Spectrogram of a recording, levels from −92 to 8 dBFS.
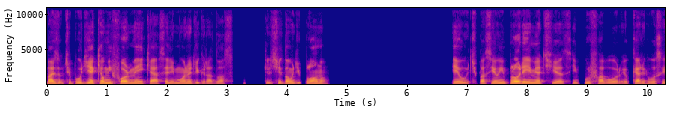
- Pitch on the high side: No, low, 120 Hz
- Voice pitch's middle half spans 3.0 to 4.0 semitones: Yes, average, 3.6 semitones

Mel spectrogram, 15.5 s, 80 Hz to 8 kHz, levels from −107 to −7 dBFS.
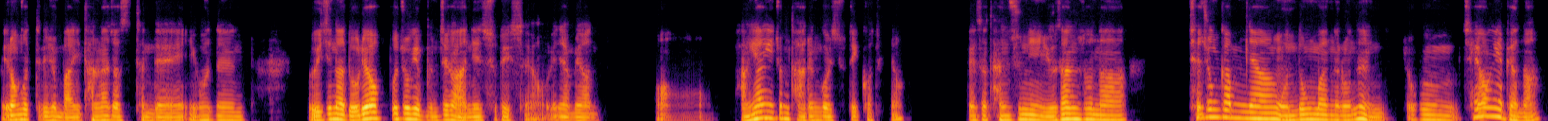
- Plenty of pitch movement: No, average, 4.6 semitones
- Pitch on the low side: Yes, low, 110 Hz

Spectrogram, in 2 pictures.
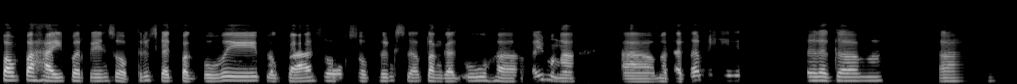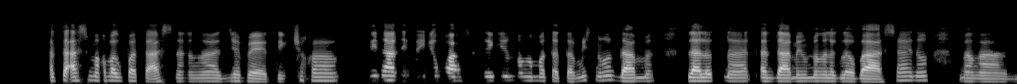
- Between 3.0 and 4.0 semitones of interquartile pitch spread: Yes, average, 3.4 semitones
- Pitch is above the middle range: No, medium, 160 Hz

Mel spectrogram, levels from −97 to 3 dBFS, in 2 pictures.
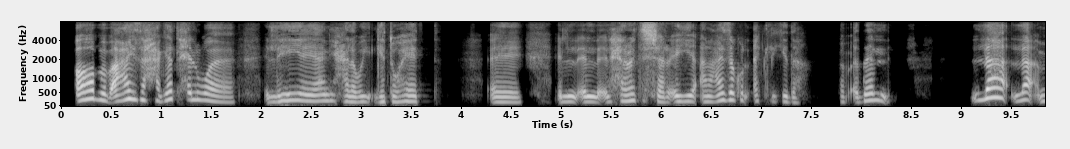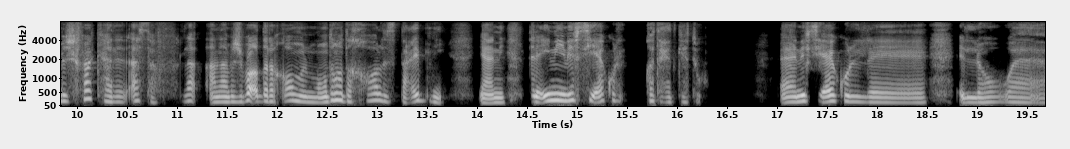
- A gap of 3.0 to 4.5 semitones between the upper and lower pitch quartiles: Yes, average, 4.0 semitones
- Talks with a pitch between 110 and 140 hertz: No, high, 200 Hz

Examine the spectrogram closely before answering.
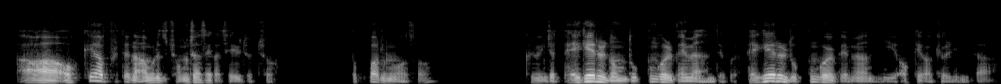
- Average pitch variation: No, wide, 6.9 semitones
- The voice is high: No, very low, 95 Hz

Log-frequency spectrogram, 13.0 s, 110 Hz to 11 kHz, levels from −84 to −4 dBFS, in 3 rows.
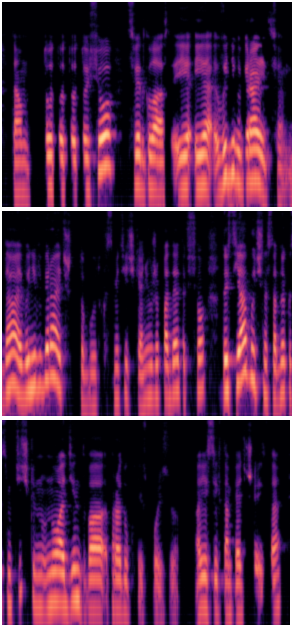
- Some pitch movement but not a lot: Yes, average, 3.6 semitones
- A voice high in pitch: No, medium, 175 Hz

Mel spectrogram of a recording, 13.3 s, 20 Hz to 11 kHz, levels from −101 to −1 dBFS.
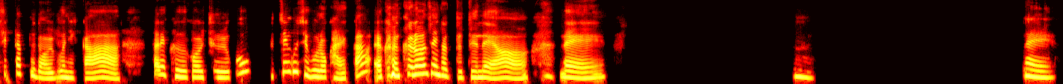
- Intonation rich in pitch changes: No, average, 4.9 semitones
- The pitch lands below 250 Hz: Yes, high, 210 Hz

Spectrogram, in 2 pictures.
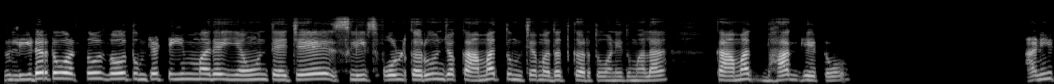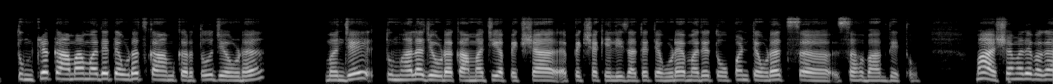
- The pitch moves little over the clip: No, average, 4.0 semitones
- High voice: Yes, high, 215 Hz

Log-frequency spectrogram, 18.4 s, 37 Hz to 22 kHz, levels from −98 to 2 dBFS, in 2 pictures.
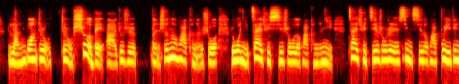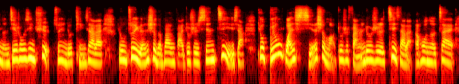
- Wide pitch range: No, average, 4.0 semitones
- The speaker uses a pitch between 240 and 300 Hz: No, high, 220 Hz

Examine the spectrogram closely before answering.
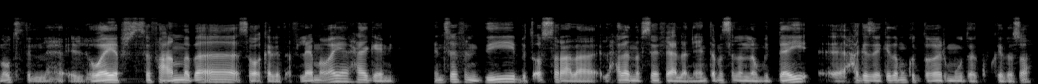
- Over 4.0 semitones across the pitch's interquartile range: Yes, average, 4.5 semitones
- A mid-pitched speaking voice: No, very low, 95 Hz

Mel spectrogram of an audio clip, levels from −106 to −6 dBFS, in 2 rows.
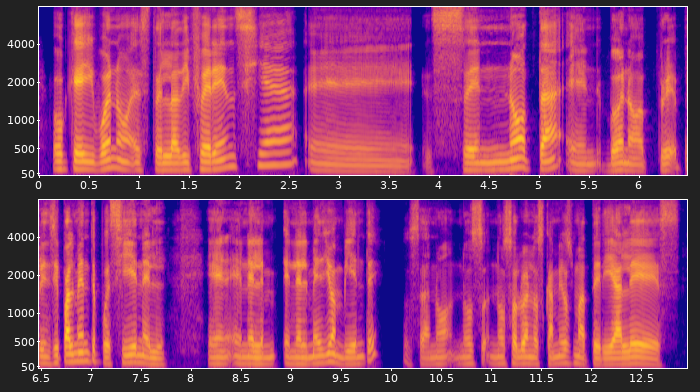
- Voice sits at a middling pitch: No, low, 115 Hz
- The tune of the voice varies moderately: Yes, average, 3.4 semitones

